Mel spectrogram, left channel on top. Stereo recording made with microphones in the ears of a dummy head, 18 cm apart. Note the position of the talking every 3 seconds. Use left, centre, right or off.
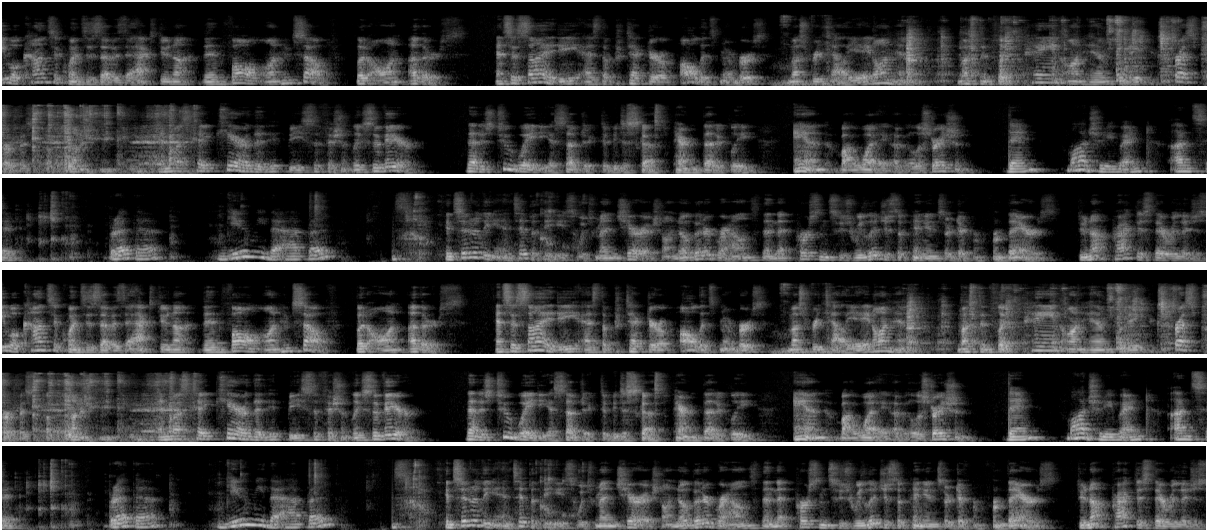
right, right, right, right, right, right, centre, right, right, right, right, right.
